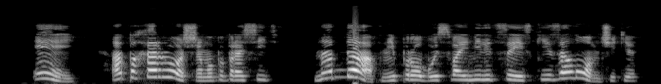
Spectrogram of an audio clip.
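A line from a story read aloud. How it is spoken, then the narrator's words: Witch's cheerful shout. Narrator (Russian): весело закричала ведьма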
